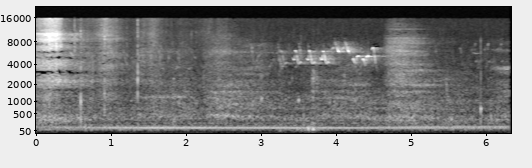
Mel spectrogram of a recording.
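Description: Near silence of open pasture at dusk: faint outdoor ambience with a short run of high bird chirps about three seconds in.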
